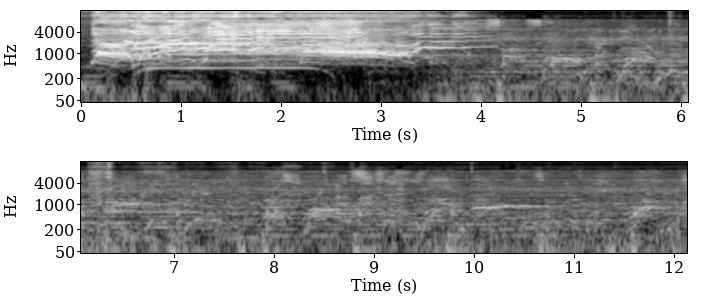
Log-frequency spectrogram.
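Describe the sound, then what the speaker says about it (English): A crowd of children at an air show shrieks and cheers at full volume for a few seconds, then drops to excited chatter and scattered shouts. "You guys gotta just start like acting crazy and screaming and stuff."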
